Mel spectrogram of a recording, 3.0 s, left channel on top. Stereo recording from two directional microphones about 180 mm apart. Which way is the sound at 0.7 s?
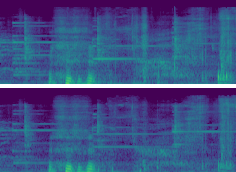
45° right (ahead or behind).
